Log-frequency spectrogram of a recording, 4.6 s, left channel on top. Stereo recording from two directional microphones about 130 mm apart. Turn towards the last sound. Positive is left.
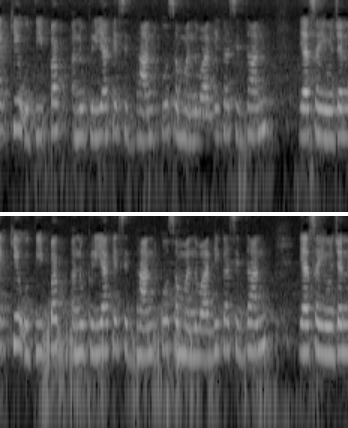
turn(degrees=-55)  # may be behind; listen again after turning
